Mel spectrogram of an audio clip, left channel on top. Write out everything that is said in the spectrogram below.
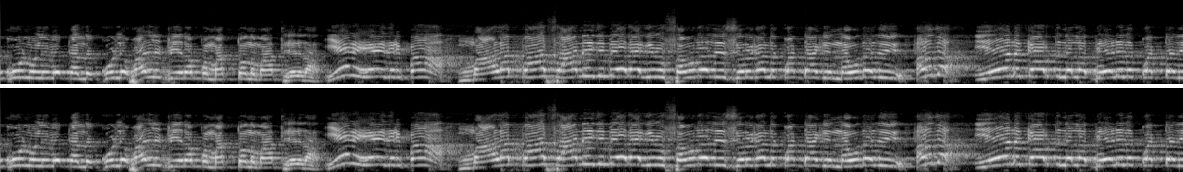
ಕೂಣ್ ಉಳಿಬೇಕಂದ ಕೂಡಲೇ ಹೊಳ್ಳಿ ಬೀರಪ್ಪ ಮತ್ತೊಂದು ಮಾತು ಹೇಳ್ದ. ಏನ್ ಹೇಳಿದ್ರಿಪ್ಪ? ಮಾಳಪ್ಪ ಸಾನಿಗೆ ಬೇರಾಗಿದ್ದು ಸೌದದಿ ಸಿರಗಂದ ಕೊಟ್ಟಾಗಿ ನವದದಿ. ಹೌದ, ಏನು ಕಾರ್ತಿನೆಲ್ಲ ಬೇಡಿದ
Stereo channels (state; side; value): identical; both; correlation 1.00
